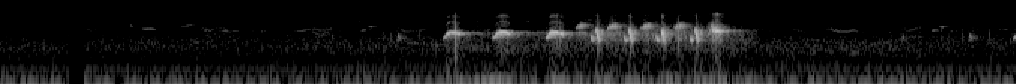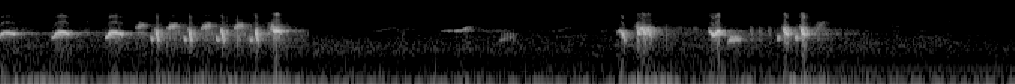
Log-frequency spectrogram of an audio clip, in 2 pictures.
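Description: A small bird singing in three short phrases, each a few separate chirps followed by a quick run of notes.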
